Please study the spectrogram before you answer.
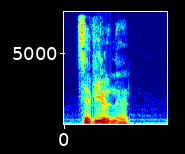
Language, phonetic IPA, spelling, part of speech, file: Polish, [t͡sɨˈvʲilnɨ], cywilny, adjective, Pl-cywilny.ogg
